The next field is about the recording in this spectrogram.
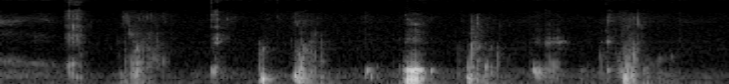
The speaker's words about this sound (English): Coffee sip.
